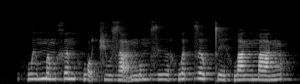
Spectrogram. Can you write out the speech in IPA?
hwɨ˨˦mə˨˦mxə˧n hwɔ̰˧˨t͡ɕṳ˨˩za̰ː˧˨ŋo˧m zɨ̤˨˩ə̯hwə˦˥t̚zə˧w t̪e̤˨˩hwa˧ŋma˨˦ŋ

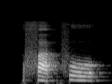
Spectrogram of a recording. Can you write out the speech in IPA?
fa˨˩k̚fo˨˩

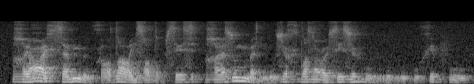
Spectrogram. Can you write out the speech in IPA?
ʁe˧˥ʕe˧xsæ˧˥ mːø˩wxɑ˧˥dˤæ˧w i˩˧zi˧dˤi˧pse˥z | ʁæ˧˥zu˥ mːæ˩znːu˧˥zø˧˥x dˤɑ˥zʕø˧˥si˥ zø˥ ɦu˩˧ru˩ru˩˧pu˩˧ xe˥pfu˧

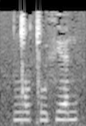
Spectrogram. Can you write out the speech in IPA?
ŋ͡ǀoǀufʲɛn

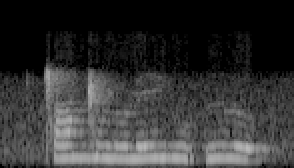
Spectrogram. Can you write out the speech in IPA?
ǁaŋ͡ǁuɳu ɳeju ʔɨlɵ

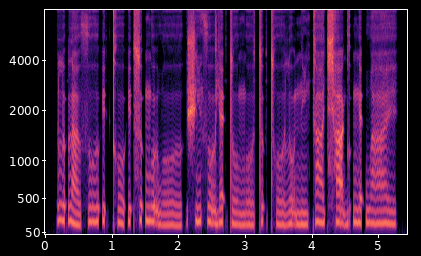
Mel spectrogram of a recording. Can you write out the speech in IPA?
lʊ˦ʔla˨ʊ̯θo˦ʊ̯ʔɪ˦ʔ kʰo˨ʔɪ˦ʔsʰʊ˦ʔ ŋo̰˦˨ʊ̯wo˨ʊ̯ | ʃĩ˦θo̰˦˨ʊ̯ jɛ˦ʔto˨ŋo˨ʊ̯ tʊ˦ʔtʰo˨ʊ̯ lo̰˦˨ nĩ˨kä˦ t͡ɕʰä̰˦˨ɡʊ˦ʔ ŋɛ˦ʔwa˦ɪ̯

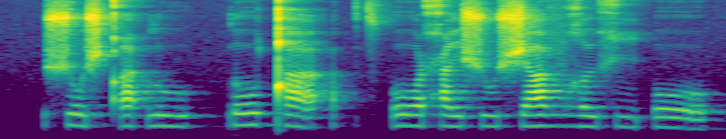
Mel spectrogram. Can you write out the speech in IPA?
ʃoʃqʼɛʔlu | ɾoǃaʔ | t͡sʼoħeʃu ʃavʁɨxi ʔo

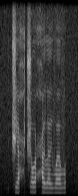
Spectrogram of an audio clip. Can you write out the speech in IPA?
t͡ʃeħt͡ʃɔʊ̯ ħəlɐɪ̯ vɐv

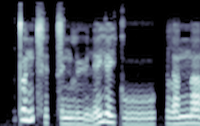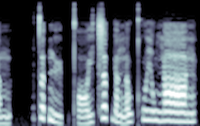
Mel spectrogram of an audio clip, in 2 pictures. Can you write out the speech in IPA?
t̪ɵ˥nt͡sʰɪ˨k̚sɪ˨ŋ lyː˨˩ne˥je˧jkuː˨ | lɐ˨˧nn̪ɐ˧m | t̪ɐ˥t̚n̪yː˨p̚t̪ʰɔː˨˥j t͡sɐ˥k̚jɐ˨ŋ ɐ˥wkʷʰiː˥wŋaː˥ŋ

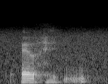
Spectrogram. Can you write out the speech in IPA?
ʔɛə̯he̤ ʔṵ

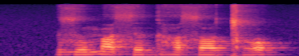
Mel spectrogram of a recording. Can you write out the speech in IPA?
zʊmɑ səɡʱə sˤə˞ɡ͡ǀɔ

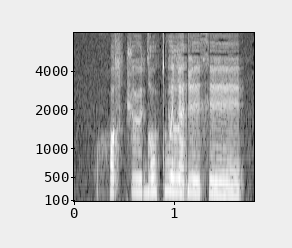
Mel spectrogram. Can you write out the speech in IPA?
hɔst͡ʃʏːdɔ tʷɛlɛɗeː xeː

